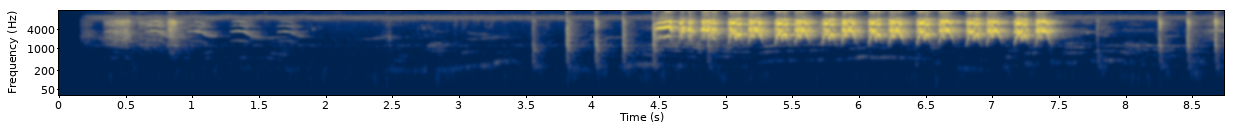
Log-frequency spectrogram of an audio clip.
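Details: Single grown young Oriental magpie-robin in an unfenced aviary, opening with quick slurred whistles, then sharp clicks and a loud, fast, scratchy chatter lasting about three seconds.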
